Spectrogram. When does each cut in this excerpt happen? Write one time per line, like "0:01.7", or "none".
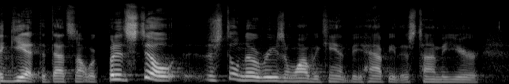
0:01.0

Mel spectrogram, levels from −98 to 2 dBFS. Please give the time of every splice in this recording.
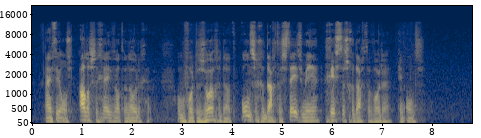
0:04.1
0:05.8
0:07.3

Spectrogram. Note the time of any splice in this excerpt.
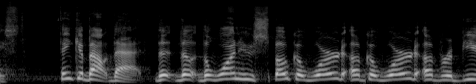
0:01.5
0:03.6

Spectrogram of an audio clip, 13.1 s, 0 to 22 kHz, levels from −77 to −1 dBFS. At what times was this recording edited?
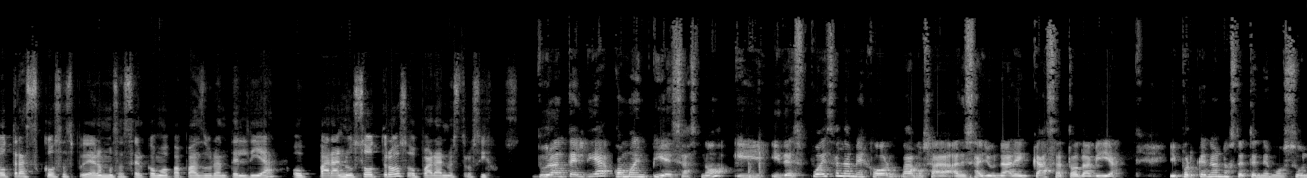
0:02.9
0:06.1

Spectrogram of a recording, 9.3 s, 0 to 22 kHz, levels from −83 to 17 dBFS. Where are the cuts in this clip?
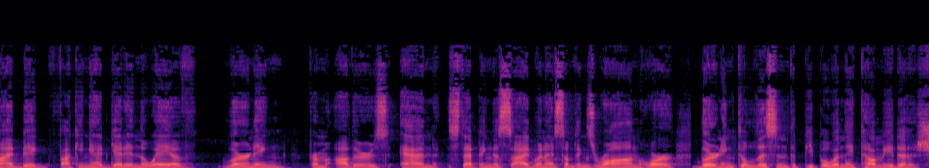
0:05.5
0:06.9

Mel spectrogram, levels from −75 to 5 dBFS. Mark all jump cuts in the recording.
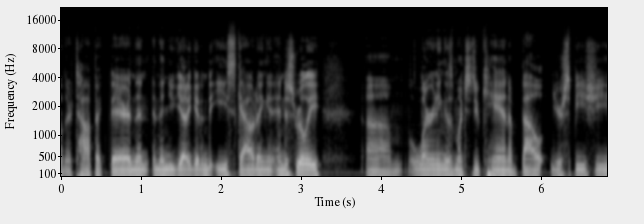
none

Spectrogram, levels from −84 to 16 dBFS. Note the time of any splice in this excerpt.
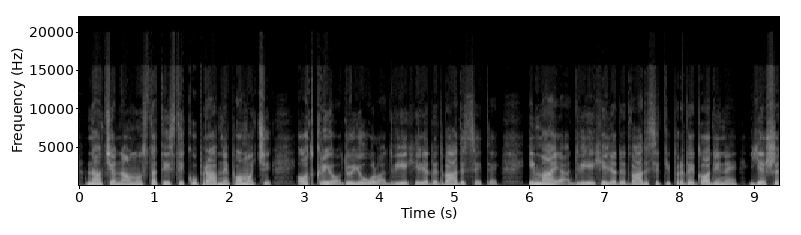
0:02.9
0:03.6

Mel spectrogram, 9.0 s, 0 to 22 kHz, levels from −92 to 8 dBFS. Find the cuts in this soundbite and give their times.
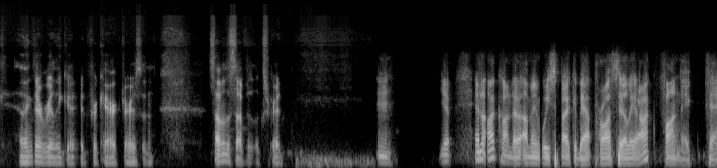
0:03.4
0:06.1
0:06.7

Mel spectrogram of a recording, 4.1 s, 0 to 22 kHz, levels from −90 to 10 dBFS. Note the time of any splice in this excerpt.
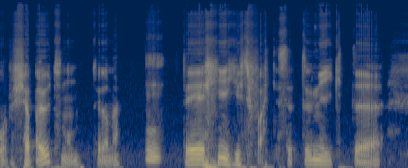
0:01.8

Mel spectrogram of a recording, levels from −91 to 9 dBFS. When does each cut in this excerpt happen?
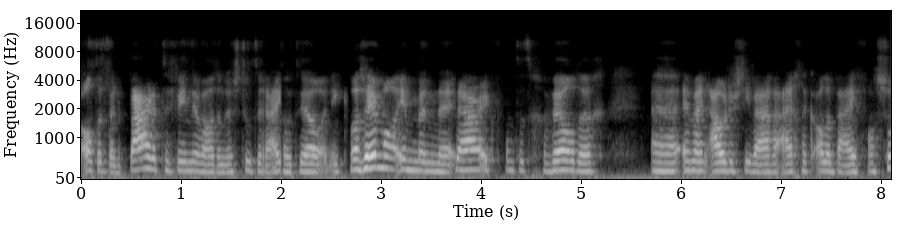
0:02.0
0:02.7
0:03.7

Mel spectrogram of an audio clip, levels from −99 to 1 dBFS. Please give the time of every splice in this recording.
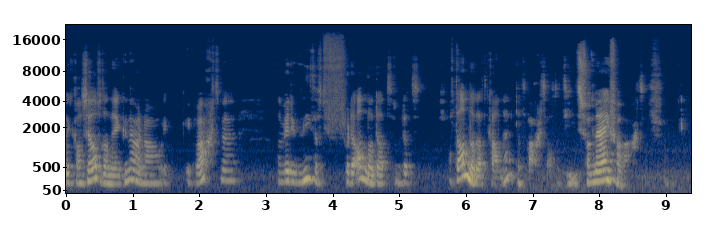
none

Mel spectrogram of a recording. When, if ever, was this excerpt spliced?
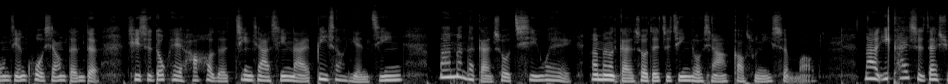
0:05.8

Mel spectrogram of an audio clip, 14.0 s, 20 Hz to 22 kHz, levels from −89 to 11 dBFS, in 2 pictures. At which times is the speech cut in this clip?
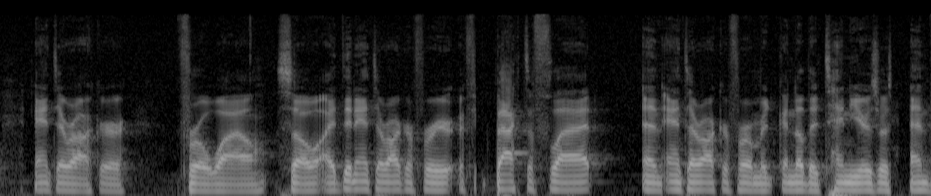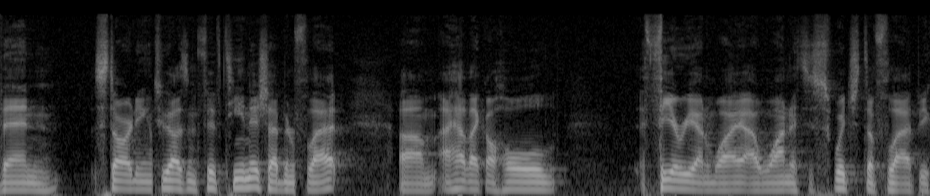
0:03.6
0:05.0
0:05.8
0:06.7
0:08.1
0:09.2

